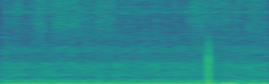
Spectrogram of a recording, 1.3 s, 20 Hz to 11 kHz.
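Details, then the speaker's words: 2010 Toyota Camry 2.5L, bank 1 cylinders 1 and 2 misfiring, spark confirmed good, codes P0014, P0017, P0171 (lean, overadvanced cam): low uneven idle with faint stumble and sharp tick; misfire, cause suspected not confirmed. "um we're having the issue with a rough idle on this car and quite a few misfire"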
